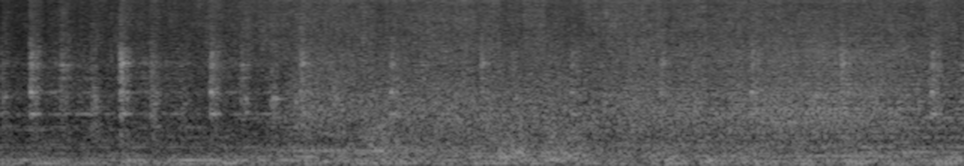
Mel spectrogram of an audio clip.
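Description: Film score underscore: a low rumbling drone under a ticking pulse with held tones. About two seconds in, the pulse gives way to a swelling rush of noise, and it returns near the end.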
